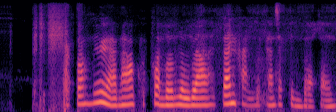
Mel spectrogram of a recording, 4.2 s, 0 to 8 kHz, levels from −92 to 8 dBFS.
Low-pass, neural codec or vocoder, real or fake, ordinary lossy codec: 7.2 kHz; codec, 16 kHz in and 24 kHz out, 0.8 kbps, FocalCodec, streaming, 65536 codes; fake; none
